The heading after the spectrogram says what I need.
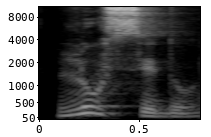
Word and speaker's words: lúcido: Lúcido, então você vai observar que a sílaba tônica é qual? O lu, não é isso?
